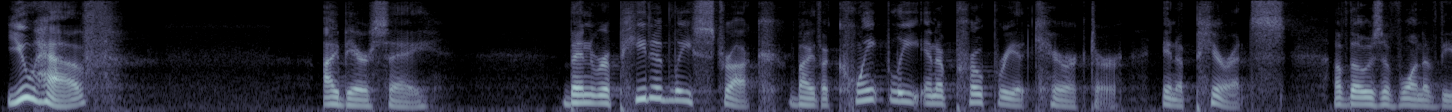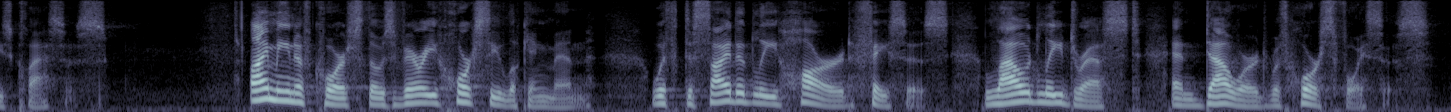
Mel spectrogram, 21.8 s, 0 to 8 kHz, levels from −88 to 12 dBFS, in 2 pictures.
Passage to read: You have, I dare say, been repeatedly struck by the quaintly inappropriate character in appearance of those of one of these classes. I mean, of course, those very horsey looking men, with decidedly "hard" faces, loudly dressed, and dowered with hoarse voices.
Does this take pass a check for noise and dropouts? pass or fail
pass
